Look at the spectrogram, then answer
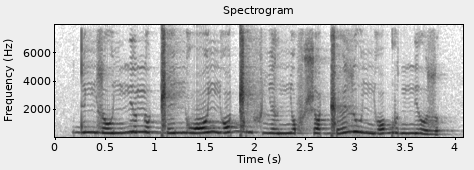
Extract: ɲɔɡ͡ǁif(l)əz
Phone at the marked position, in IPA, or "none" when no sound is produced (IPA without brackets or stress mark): ʎ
